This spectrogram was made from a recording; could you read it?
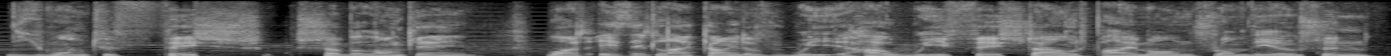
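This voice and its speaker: A man's voice: mid-range voice, animated, measured pace, warm tone, faint music behind. A young man casually commenting on his gameplay, chatty, laughing often and swearing. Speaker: game streamer.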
